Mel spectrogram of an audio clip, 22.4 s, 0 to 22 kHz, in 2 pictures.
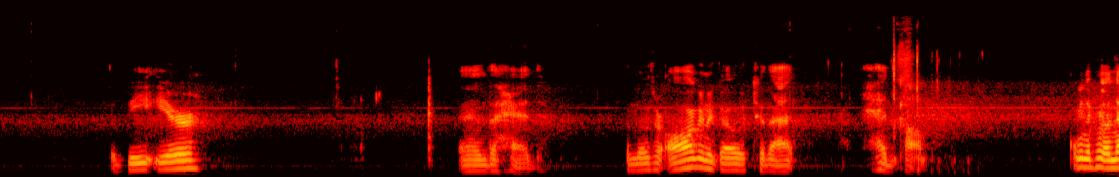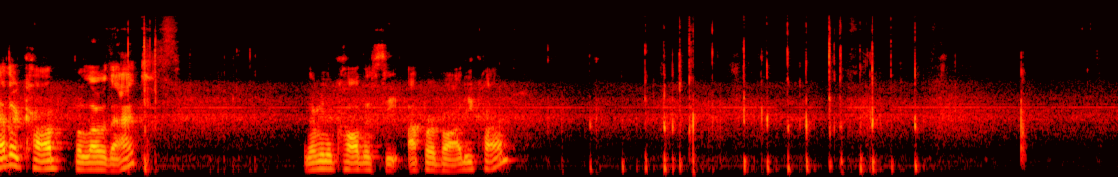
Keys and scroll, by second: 8.5 space, 9.3 1, 11.2 2, 12.7 super+v, 13.3 2, 16.9-20.9 typing.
